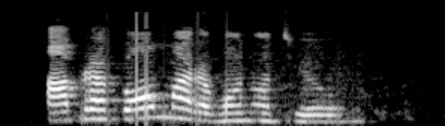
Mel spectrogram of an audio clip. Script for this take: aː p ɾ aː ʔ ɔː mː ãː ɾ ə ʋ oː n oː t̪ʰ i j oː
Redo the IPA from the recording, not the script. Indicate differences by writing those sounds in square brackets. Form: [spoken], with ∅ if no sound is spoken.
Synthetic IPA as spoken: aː p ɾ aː [k] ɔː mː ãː ɾ ə ʋ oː n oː t̪ʰ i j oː

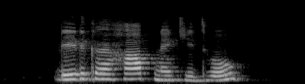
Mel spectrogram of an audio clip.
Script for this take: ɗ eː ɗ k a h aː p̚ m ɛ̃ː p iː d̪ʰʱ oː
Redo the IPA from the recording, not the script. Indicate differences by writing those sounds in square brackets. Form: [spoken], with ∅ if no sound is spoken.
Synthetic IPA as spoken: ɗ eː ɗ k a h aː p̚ [n] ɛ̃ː [k] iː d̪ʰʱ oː

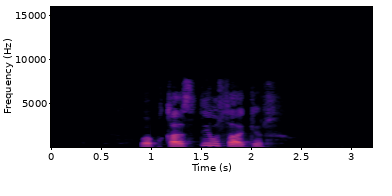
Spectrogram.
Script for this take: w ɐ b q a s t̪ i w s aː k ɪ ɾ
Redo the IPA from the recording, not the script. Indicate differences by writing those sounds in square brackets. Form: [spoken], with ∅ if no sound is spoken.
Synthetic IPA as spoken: w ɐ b q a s t̪ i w s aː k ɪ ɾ

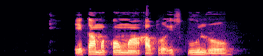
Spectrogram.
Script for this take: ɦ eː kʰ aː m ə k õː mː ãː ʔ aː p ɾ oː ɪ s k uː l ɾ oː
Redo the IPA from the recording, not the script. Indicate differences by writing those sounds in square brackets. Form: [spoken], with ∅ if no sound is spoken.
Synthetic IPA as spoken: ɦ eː [k] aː m ə k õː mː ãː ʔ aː p ɾ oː ɪ s k uː l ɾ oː

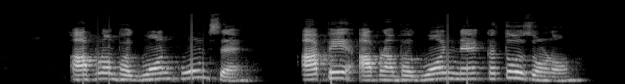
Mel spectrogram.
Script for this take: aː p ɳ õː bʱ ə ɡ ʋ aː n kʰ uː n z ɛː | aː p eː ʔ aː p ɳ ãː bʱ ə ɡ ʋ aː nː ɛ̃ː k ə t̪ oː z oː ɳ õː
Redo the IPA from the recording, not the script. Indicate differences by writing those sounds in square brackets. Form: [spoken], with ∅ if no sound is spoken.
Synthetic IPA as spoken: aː p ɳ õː bʱ ə ɡ ʋ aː n [k] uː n [s] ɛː | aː p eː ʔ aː p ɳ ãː bʱ ə ɡ ʋ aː nː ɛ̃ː k ə t̪ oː z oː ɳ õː

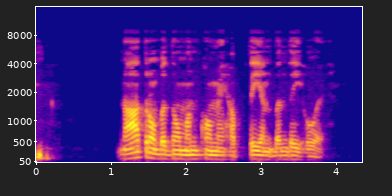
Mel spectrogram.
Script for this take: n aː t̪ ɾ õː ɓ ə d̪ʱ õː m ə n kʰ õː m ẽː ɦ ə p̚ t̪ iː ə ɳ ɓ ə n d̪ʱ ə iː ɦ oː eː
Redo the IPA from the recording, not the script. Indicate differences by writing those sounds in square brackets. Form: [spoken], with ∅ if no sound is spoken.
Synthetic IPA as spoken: n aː t̪ ɾ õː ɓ ə d̪ʱ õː m ə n kʰ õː m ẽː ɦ ə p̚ t̪ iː ə [n] ɓ ə n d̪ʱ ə iː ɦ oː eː

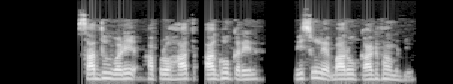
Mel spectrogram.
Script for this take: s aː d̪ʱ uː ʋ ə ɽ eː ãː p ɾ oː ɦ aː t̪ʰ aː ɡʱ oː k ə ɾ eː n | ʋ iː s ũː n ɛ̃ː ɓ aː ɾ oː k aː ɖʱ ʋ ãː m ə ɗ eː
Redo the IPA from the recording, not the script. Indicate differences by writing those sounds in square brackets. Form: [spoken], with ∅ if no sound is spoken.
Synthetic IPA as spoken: s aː d̪ʱ uː ʋ ə ɽ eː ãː p ɾ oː ɦ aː t̪ʰ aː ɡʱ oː k ə ɾ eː n | ʋ iː s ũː n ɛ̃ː ɓ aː ɾ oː k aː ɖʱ ʋ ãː m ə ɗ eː

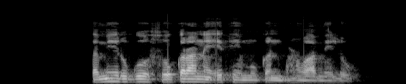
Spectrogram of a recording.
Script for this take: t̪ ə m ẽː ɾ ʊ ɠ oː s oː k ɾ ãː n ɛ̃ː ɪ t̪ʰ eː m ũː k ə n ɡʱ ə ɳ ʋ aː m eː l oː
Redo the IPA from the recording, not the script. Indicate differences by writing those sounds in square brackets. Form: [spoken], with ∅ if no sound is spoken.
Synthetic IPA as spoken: t̪ ə m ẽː ɾ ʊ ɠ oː s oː k ɾ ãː n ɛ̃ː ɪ t̪ʰ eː m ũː k ə n [bʱ] ə ɳ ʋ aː m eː l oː

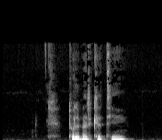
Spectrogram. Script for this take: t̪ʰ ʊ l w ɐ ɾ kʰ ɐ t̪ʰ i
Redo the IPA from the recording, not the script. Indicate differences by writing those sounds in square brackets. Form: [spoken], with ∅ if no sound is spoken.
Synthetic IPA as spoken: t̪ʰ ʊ l [b] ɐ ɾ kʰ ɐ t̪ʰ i

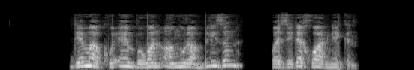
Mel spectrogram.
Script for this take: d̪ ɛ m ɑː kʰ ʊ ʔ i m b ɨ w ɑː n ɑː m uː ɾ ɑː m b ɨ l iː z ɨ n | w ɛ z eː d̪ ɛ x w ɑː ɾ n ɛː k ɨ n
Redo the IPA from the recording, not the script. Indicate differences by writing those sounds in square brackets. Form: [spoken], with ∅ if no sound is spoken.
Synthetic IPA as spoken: d̪ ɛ m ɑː kʰ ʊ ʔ [ɛ] m b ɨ w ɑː n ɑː m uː ɾ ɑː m b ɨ l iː z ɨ n | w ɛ z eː d̪ ɛ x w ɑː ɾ n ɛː k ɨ n

